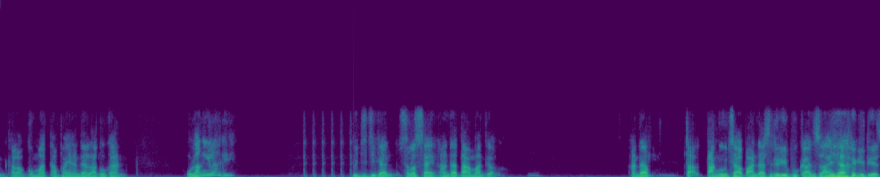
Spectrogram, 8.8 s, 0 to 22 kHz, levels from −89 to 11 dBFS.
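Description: Opus voice compression runs throughout. The low-rate SILK coding, which points to about 12 kbps, cuts everything above 8.6 kHz and leaves the speech plainly muffled, hoarse and slightly robotic.

A system hang loop runs from 3.07 to 3.53 s. A frozen system let the hardware replay one 93 ms block, fitting a 4096-sample buffer, five times. This produces a 10.8 Hz machine-gun stutter and loses about half a second of audio.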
